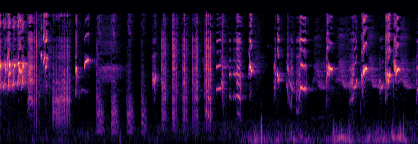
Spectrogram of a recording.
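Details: Javan myna in energetic song that riles neighbouring mynas: grating squawks and a quick series of dry clicks, followed by sharp, upslurred whistles over a low background rumble.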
